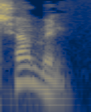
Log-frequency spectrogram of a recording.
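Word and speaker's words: שָׁמֵן: qué es el aceite aceite es la palabra shemen shemen tiene que ver con aceite pero hay otra palabra que se escribe Exactamente igual es shamen Y eso es gordo tiene que ver con con grasa sí a shamana es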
